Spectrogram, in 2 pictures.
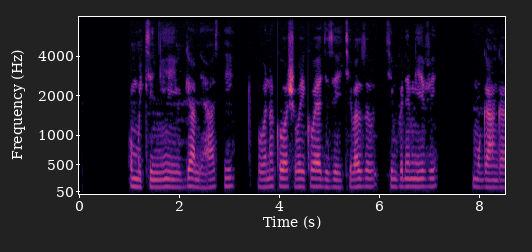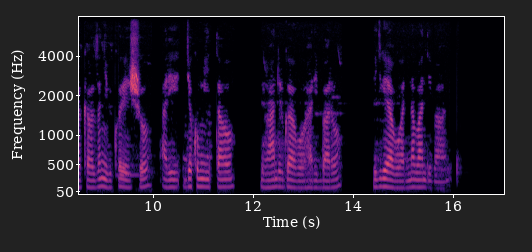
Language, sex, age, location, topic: Kinyarwanda, male, 50+, Huye, health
